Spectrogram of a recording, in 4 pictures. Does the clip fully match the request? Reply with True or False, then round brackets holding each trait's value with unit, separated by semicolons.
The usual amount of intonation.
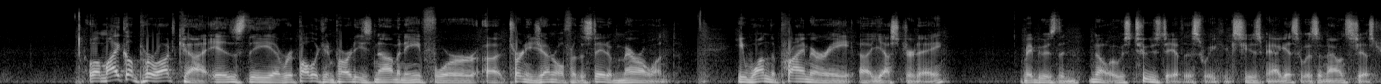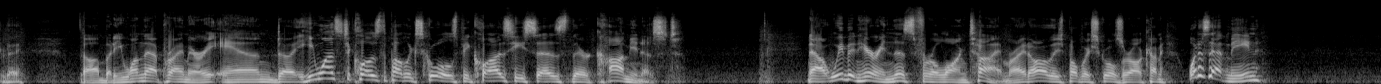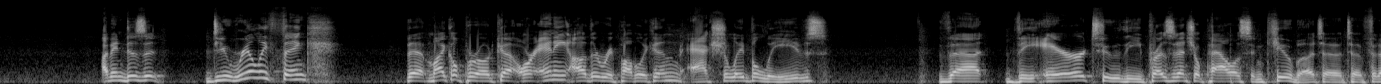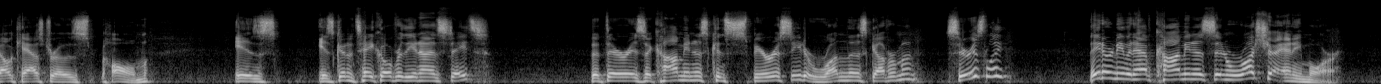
False (6.9 semitones)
